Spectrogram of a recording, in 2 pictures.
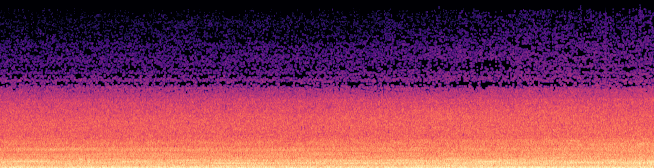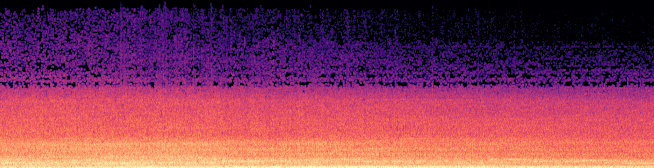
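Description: Diesel train running with a steady low hum and a drone of machinery, growing a little louder partway through as a passenger train pulls slowly away alongside.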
